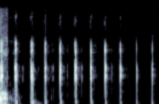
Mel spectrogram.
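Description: A man laughing hard in a run of quick, breathy, unvoiced bursts, about four or five a second.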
